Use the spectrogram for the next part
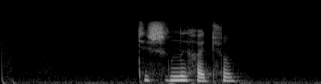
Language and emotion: Russian, neutral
